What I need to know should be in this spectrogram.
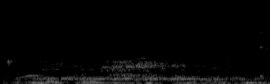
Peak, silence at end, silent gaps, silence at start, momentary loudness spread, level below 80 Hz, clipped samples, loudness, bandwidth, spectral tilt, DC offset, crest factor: -38 dBFS; 0 s; none; 0.05 s; 6 LU; -56 dBFS; under 0.1%; -53 LUFS; 7.2 kHz; -7.5 dB/octave; under 0.1%; 14 dB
